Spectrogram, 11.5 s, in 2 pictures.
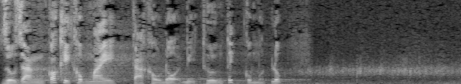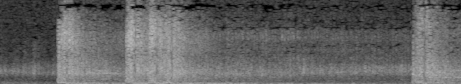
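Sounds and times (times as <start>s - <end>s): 
speech: 0.0s - 3.8s
enemy artillery shells whistling overhead: 4.0s - 11.5s
enemy artillery shells exploding: 5.7s - 11.5s.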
